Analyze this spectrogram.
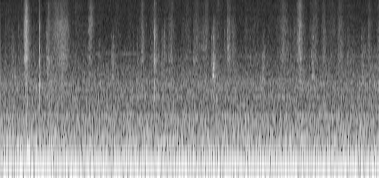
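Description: Large flat watercolour brush stroking and dabbing paint across watercolour paper: irregular short scratchy strokes, about two a second, over a steady low hum.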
